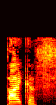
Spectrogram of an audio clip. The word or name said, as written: picus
